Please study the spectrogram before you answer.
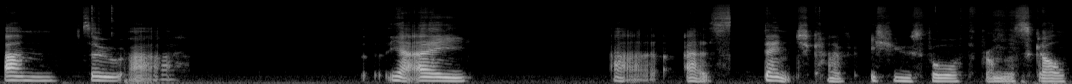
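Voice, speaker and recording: A man runs a tabletop game with improvised narration. His voice is gravelly and he talks slowly and haltingly, feeling for each word. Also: a little high, little pitch movement, poor audio. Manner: halting, searching for words. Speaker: game master.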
